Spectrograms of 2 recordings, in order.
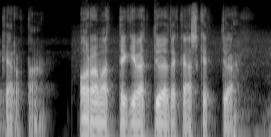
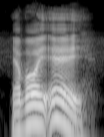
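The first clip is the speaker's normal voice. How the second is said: higher, louder alarm; dismayed oh no; 8 semitones higher, 5 dB louder, slower than usual. A narrator's reading. Narrator exclaims as the net slips away. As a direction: sound the sudden alarm.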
